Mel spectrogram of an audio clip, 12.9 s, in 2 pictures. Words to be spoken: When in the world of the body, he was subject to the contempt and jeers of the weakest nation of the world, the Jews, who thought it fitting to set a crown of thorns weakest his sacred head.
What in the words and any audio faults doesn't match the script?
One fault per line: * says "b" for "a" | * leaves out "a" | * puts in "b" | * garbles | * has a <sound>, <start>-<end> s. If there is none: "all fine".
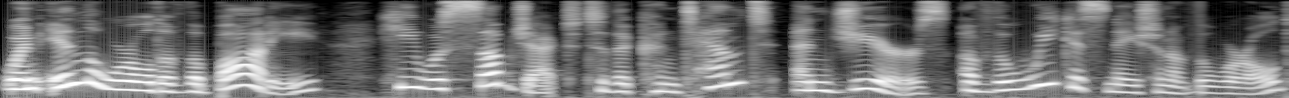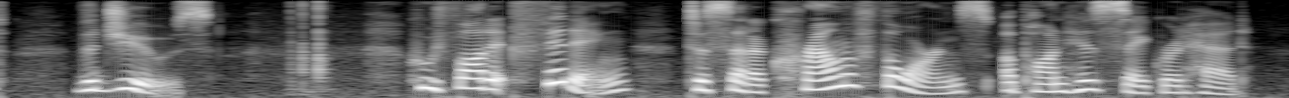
* has a tap, 7.9-8.1 s
* says "upon" for "weakest"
